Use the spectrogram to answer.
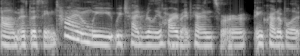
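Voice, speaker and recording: A woman talks at a fairly quick pace in a normal speaking voice, pitched fairly low, with an American accent. Her intonation stays fairly even against a quiet background. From New York, US. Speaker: novelist. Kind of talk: interview.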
